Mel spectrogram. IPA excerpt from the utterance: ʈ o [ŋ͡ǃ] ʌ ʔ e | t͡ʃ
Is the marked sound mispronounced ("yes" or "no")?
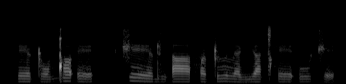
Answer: no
